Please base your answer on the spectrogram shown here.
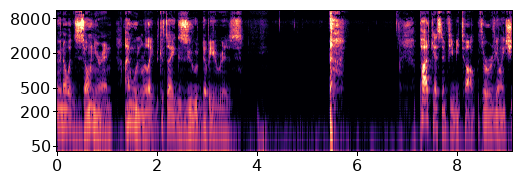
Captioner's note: cough sound effect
